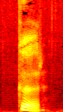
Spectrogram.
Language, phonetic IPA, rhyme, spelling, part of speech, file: Hungarian, [ˈkør], -ør, kör, noun, Hu-kör.ogg
- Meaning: 1. circle 2. circle, ring, company 3. round, lap 4. a serving of something; a portion of something to each person in a group 5. sphere, range, scope, field, area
